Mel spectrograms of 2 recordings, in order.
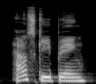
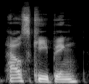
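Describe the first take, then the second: First: The word is said with more energy and emphasis. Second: The word is said plainly with little energy. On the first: The speaker calls it right. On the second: The speaker calls it wrong.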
